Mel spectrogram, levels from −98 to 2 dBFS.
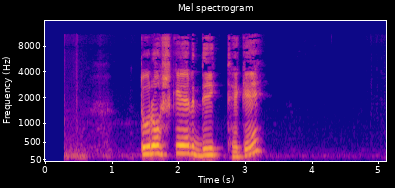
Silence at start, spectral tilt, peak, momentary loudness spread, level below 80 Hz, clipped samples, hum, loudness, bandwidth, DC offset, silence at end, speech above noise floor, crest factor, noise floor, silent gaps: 1.45 s; -5.5 dB/octave; -4 dBFS; 12 LU; -62 dBFS; under 0.1%; none; -20 LUFS; 11.5 kHz; under 0.1%; 1.9 s; 53 dB; 20 dB; -72 dBFS; none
